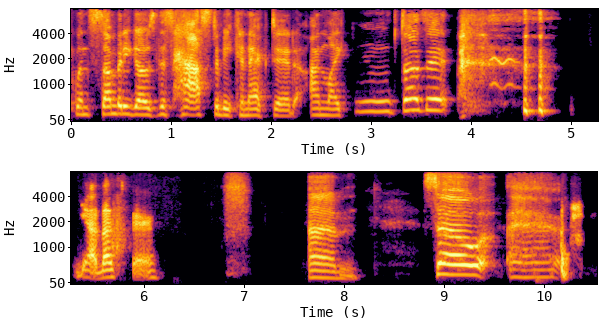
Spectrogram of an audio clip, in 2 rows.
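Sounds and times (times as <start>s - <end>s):
speech: 0.0s - 4.6s, 5.3s - 6.2s, 7.6s - 8.2s, 8.8s - 10.3s
quick sharp inhale: 8.3s - 8.8s.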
